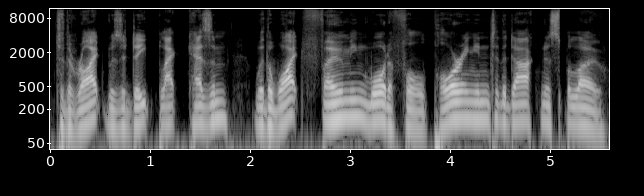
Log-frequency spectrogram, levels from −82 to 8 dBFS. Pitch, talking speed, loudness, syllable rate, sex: 115 Hz, 195 wpm, -18 LUFS, 5.0 syllables/s, male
